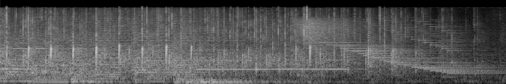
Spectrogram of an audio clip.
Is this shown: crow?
no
